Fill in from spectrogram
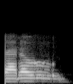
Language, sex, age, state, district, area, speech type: Odia, male, 30-45, Odisha, Sambalpur, rural, conversation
